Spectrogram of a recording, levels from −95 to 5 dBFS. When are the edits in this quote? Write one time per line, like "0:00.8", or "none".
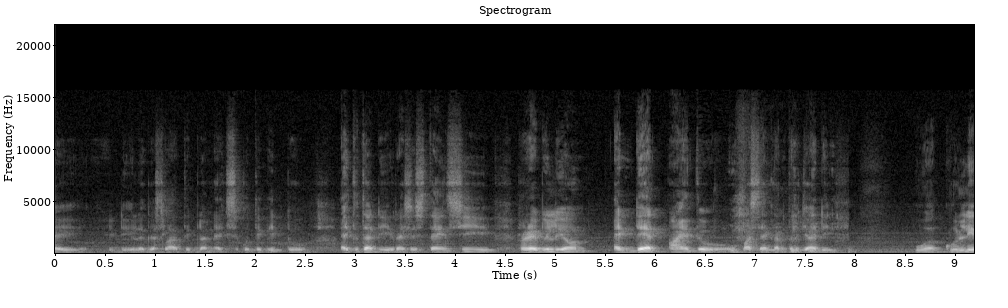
0:08.0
